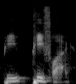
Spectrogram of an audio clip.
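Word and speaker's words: PFLAG: Is it pronounced P flag or is it a flag? P flag. Yeah, you got it.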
